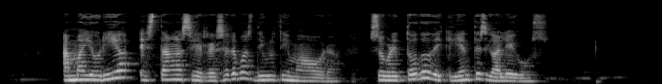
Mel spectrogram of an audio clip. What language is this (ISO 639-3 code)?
glg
